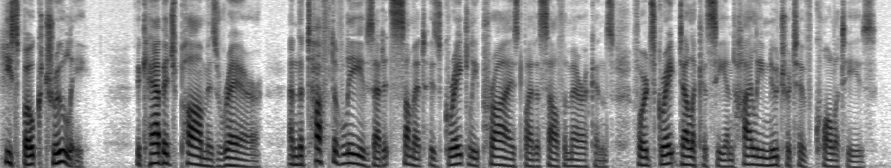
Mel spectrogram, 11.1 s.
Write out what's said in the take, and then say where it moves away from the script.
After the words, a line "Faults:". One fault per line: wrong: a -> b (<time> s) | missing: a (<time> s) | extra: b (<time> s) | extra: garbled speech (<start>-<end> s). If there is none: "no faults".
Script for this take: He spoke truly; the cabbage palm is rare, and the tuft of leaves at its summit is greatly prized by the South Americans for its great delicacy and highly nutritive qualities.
He spoke truly; the cabbage palm is rare, and the tuft of leaves at its summit is greatly prized by the South Americans for its great delicacy and highly nutritive qualities.
Faults:
no faults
